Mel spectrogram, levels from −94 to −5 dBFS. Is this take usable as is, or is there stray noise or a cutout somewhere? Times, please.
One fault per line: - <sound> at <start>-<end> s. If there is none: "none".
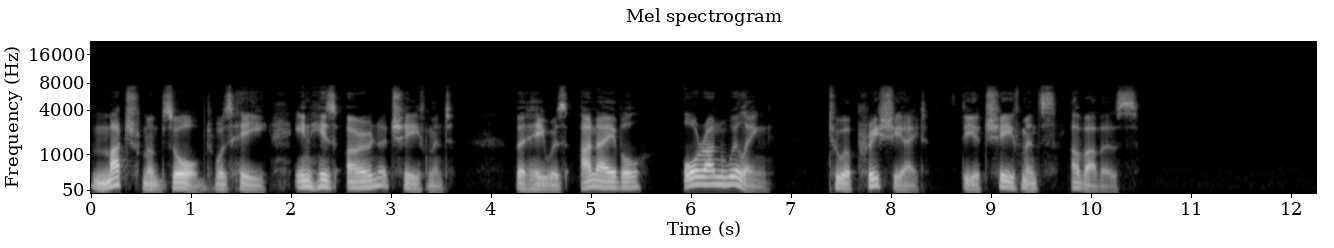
none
